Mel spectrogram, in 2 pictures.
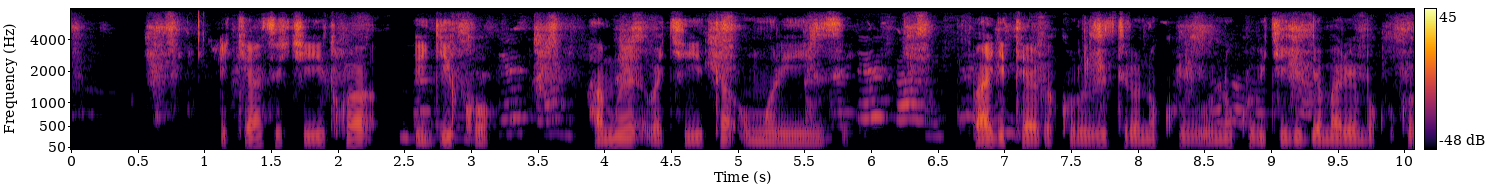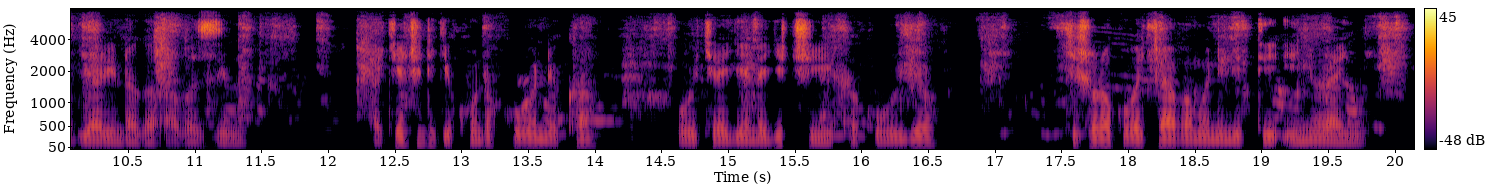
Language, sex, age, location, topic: Kinyarwanda, male, 36-49, Musanze, health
